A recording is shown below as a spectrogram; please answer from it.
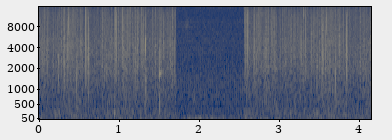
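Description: Wide stereo vinyl crackle sample playing back: a steady hiss with scattered small pops and clicks, dropping out for a moment near the middle before starting again.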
